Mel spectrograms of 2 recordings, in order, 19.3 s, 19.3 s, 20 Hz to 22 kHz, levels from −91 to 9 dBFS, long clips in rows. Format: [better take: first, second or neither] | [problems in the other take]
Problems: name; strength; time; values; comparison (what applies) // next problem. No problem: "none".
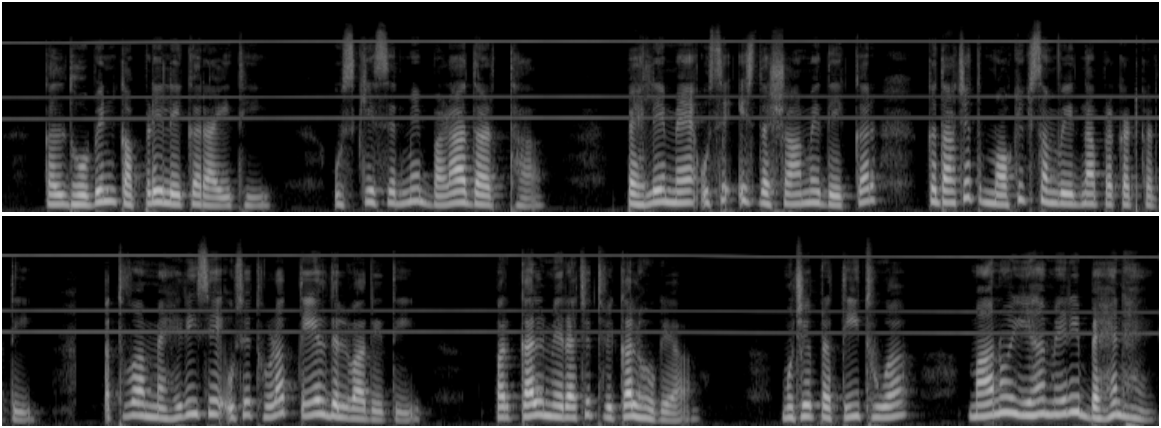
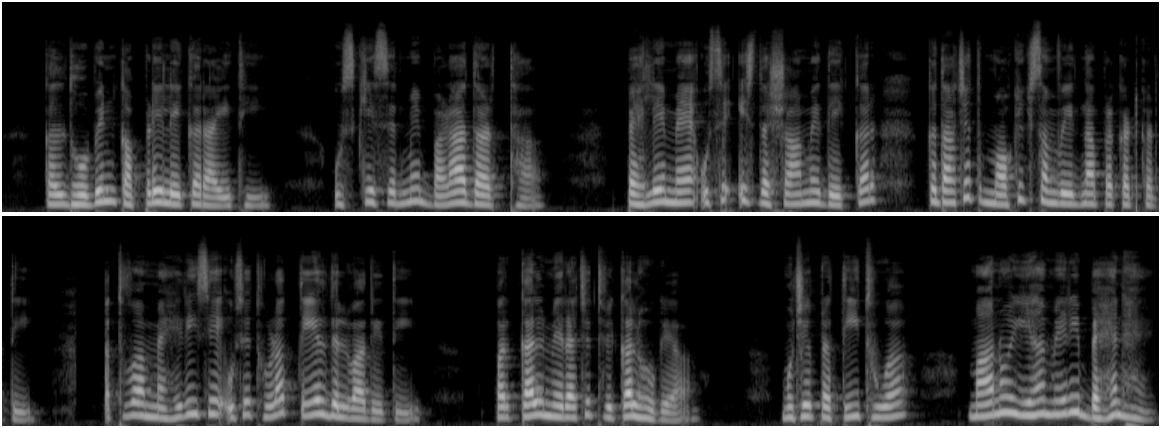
second | high-pitched whine; faint; throughout; 10 kHz, 20 dB below the speech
